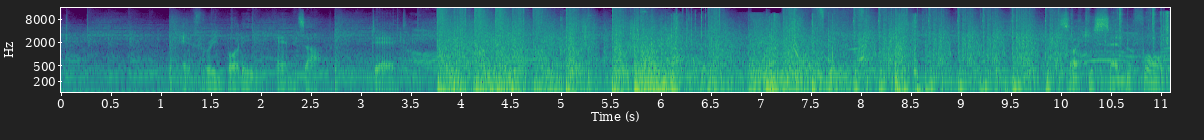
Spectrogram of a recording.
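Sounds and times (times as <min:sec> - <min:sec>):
rapid handgun shots: 0:03.8 - 0:10.6.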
